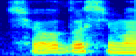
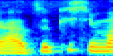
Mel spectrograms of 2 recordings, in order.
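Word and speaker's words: 小豆島: 小豆島って言うらしいよな。私、あずき島って読んじゃってたからさ。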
